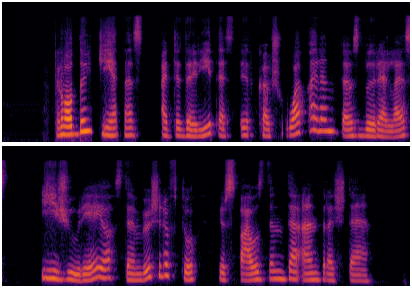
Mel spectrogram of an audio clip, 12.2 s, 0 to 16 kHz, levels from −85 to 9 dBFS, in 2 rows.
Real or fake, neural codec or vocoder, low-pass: fake; codec, 16 kHz in and 24 kHz out, 0.6 kbps, FocalCodec, streaming, 2048 codes; 10.8 kHz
